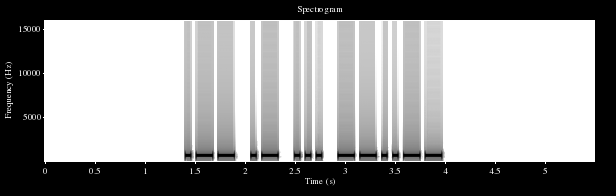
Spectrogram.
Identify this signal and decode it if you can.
Morse code, heard as a keyed tone, about 22 wpm, 690 Hz. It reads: WAS,
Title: 4x Word-Spacing - Sentences from Top 400 Words - 22wpm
